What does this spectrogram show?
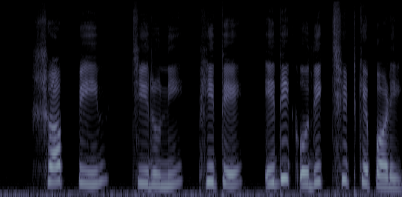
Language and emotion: Bengali, neutral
